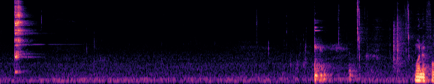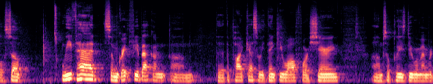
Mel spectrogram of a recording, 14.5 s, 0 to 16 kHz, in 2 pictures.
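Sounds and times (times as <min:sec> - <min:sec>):
quiet hum: 0:00.0 - 0:14.4
glasses clinking together in a toast: 0:00.2 - 0:00.9, 0:05.2 - 0:05.5
speech: 0:06.9 - 0:14.4.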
